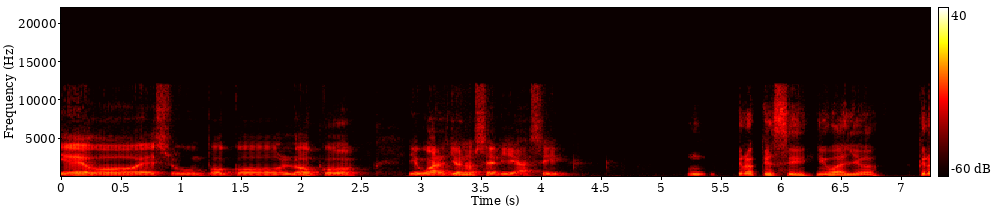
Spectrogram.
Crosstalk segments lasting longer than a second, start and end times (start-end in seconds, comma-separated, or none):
none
